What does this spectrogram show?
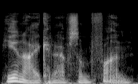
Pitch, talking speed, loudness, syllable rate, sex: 95 Hz, 305 wpm, -19 LUFS, 5.5 syllables/s, male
